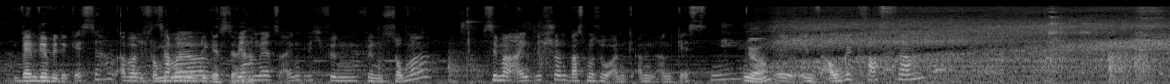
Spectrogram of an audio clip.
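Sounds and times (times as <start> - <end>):
speech: 0.1 - 9.6
coffee machine running with mechanical whir and hiss: 7.6 - 11.6.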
